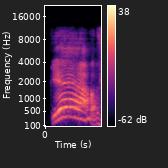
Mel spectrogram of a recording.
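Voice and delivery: high, loud, strained "Yeah."; a startled, forced "Yeah." to go along; awkward mock yeah. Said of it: "And I'm like".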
